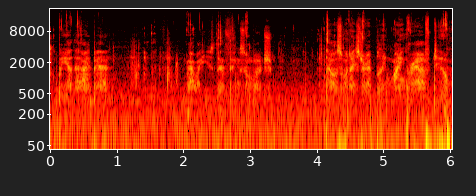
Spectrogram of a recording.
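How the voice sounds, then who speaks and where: A moderately paced whisper full of long, frequent pauses, noticeable background noise behind it. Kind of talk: casual ASMR ramble to camera while eating. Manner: whispered, casual.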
